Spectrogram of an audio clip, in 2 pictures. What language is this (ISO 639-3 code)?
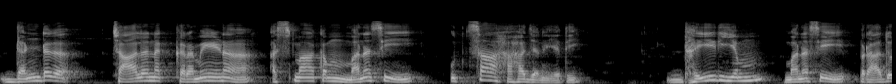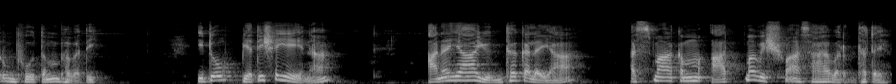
san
